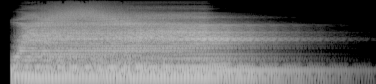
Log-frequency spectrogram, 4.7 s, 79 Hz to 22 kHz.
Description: Dark Fantasy; jup8; Dream

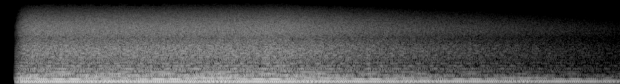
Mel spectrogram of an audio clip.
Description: Synthwave PAD FAT, jup8

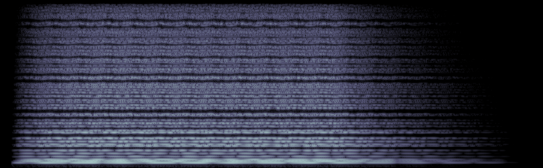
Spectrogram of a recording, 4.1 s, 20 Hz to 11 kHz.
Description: Hi Strings, jup8

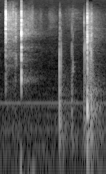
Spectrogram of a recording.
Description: glock removing magazine

